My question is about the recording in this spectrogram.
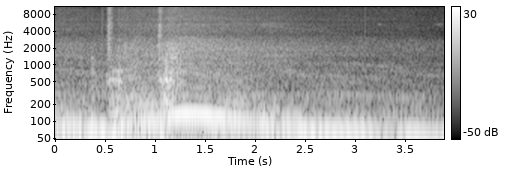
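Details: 2004 Nissan Altima 2.5 with open intake filter and MAF adapter, warmed up a few minutes: deep throaty rev swells, holds, then drops back to steady low idle; healthy engine breathing loudly, sounds better than stock.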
